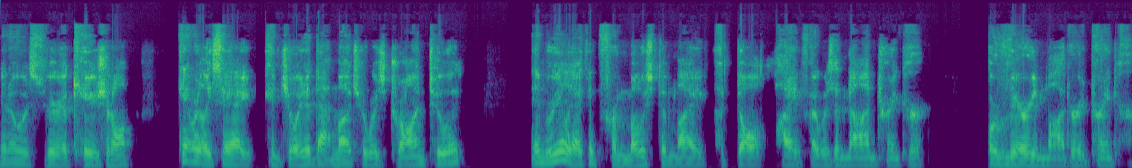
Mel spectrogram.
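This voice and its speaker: A man speaks at a fairly low pitch and a fairly quick pace in a somewhat breathy voice with ordinary pitch variation, in a dry, close sound with no echo and a quiet background. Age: 60s. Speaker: restaurant executive in recovery. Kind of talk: personal testimony interview.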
